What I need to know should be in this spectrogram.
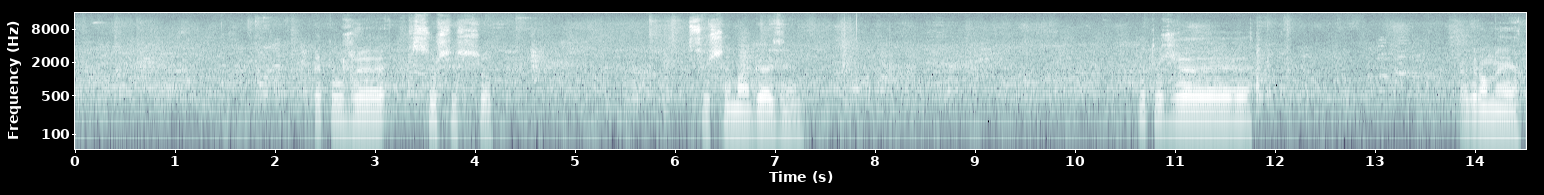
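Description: A crowd murmurs in a busy indoor hall.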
